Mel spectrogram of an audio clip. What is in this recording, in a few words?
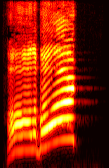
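Train All Aboard, Train, subway, PA, announcements, male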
